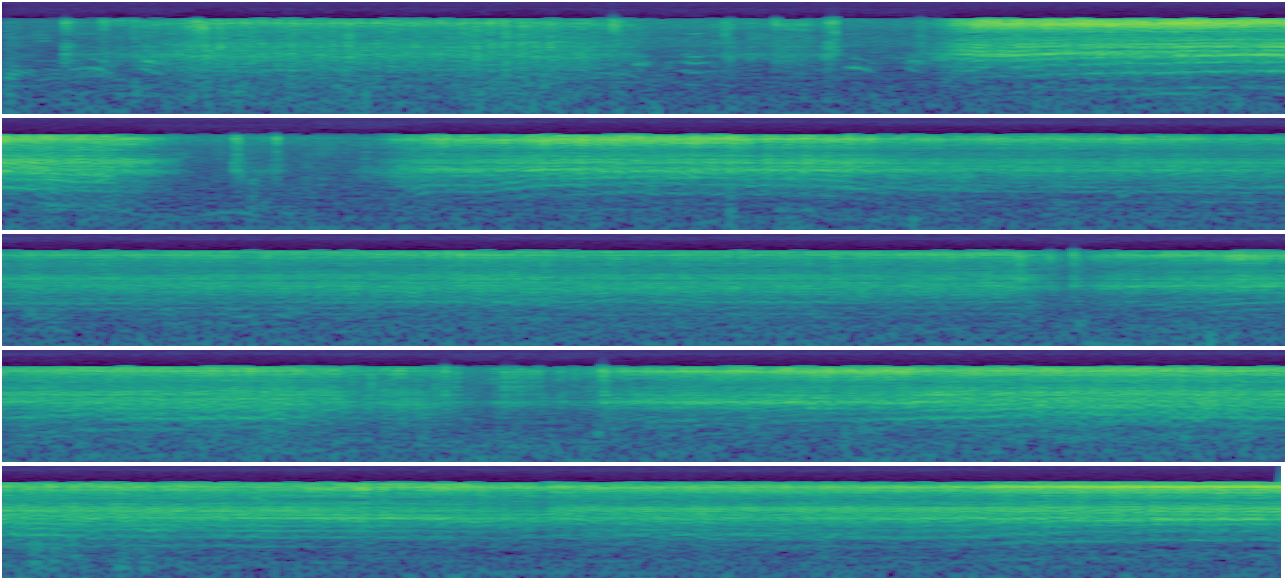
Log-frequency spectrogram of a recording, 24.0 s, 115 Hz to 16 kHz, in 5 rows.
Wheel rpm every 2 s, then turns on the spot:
20, 20, 70, 40, 50, 40, 30, 40, 30, 60, 60, 60.
0-4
